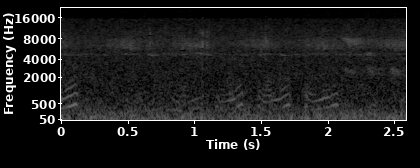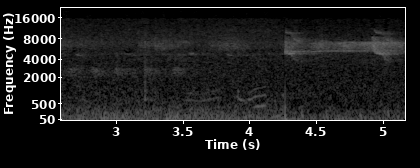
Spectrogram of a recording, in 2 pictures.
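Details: Short-tailed antthrush singing in forest during courtship; faint series of quick, mid-pitched slurred notes, about two or three each second, beneath a steady high insect hiss.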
